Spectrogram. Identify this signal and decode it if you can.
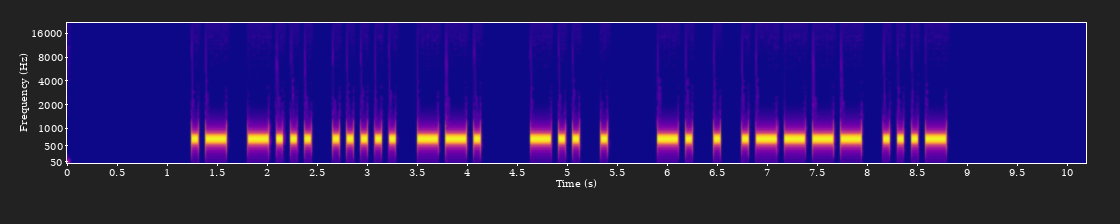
Morse code, heard as a keyed tone, about 17 wpm, 700 Hz. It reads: AB5G DE NE1V
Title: USA Callsign DE Callsign - 4 Characters - 17wpm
